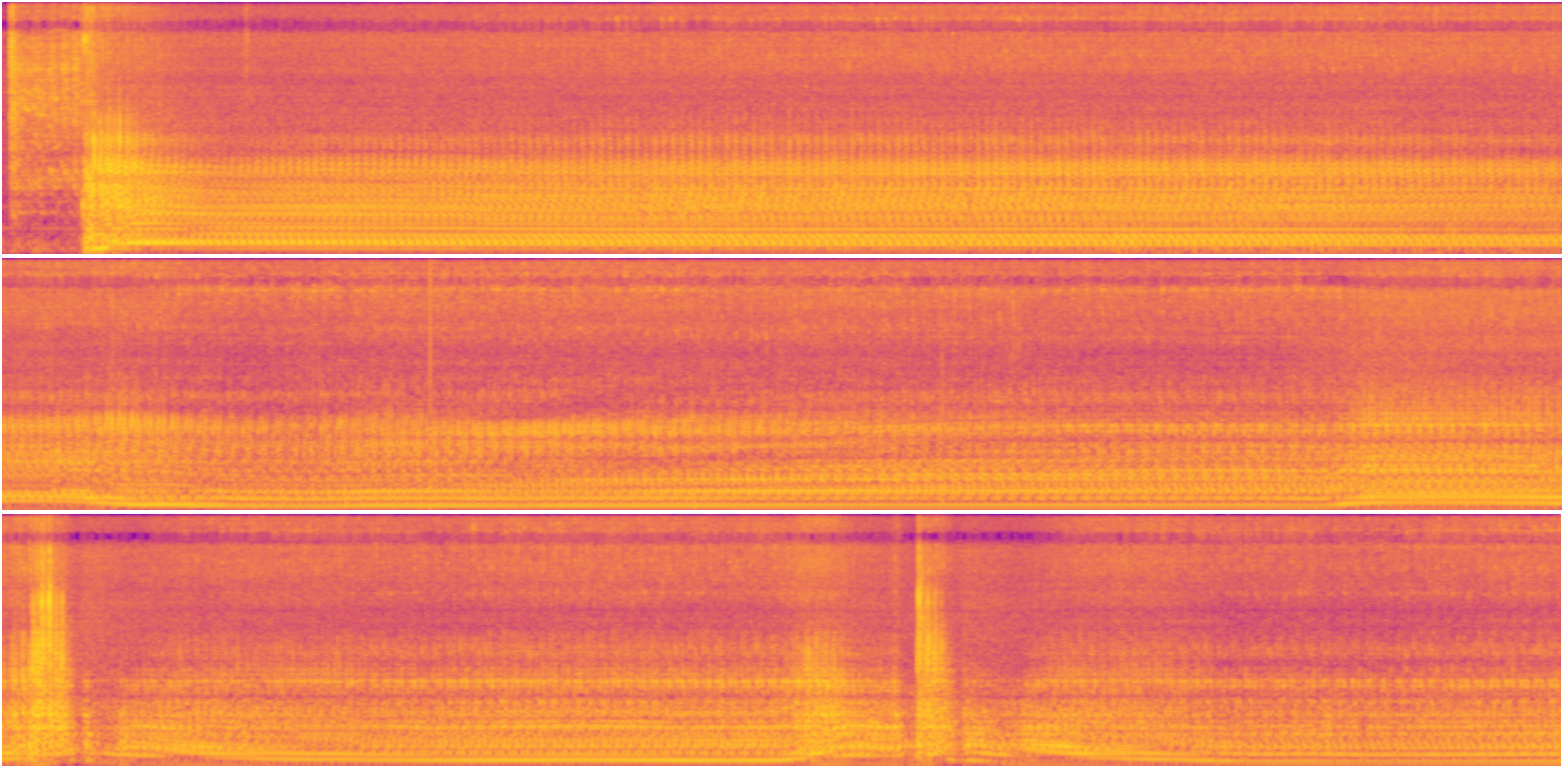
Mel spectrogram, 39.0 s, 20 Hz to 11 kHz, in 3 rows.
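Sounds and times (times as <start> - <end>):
engine revving: 0.0 - 38.9
truck engine starting and idling: 0.0 - 38.9.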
